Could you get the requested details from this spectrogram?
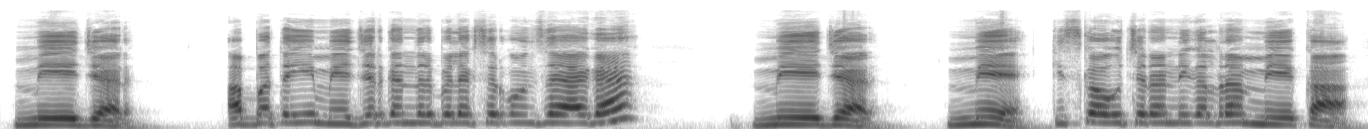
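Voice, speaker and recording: A man's voice: very high voice, a bit bright, no echo. Man, spelling teacher, patient and repetitive, dry close recording. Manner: patient, repeats each word and quizzes viewers. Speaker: Hindi teacher. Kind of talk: online spelling lesson.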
